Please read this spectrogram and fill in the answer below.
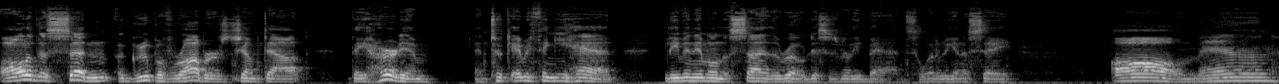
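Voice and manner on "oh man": downcast, mournful, sorrowful tone. Telling a story, giving the sad response at a bad part: sad "oh man". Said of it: "See how I look sad?".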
